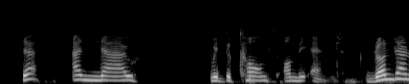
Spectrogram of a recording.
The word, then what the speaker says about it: compte: Yeah, do not think about how it's spelled because it will scare you all because it's got an M and a P and a T, just say compte, like C-O-N-T, imagine it's that.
